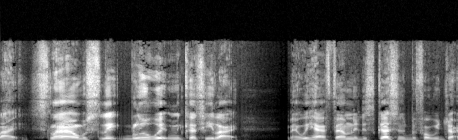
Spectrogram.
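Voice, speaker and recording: With vocal fry and very wide pitch swings, a man speaks fairly quickly in a very clean recording with a silent background. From US South, born in New York. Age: 20s. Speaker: rapper. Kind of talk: casual interview. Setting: studio.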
